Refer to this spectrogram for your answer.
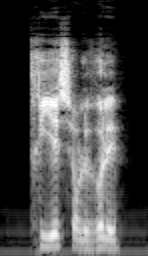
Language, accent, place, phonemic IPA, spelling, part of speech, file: French, France, Lyon, /tʁi.je syʁ lə vɔ.lɛ/, trier sur le volet, verb, LL-Q150 (fra)-trier sur le volet.wav
- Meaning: to handpick, to select carefully by strict criteria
